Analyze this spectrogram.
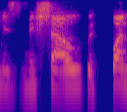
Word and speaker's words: Michele: People will just pronounce it Michele, but at least I'll know that it's, Michele.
